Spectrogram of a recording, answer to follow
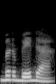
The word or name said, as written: berbeda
